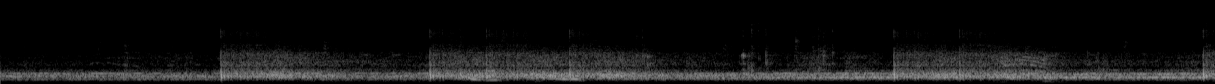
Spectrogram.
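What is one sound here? Gunfire and explosions from a video game play through a small speaker.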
